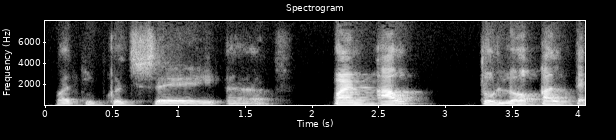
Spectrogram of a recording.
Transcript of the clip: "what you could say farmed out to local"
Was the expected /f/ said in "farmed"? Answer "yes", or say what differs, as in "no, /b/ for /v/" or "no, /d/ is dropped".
no, /p/ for /f/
